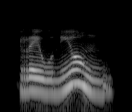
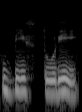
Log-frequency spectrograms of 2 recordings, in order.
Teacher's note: lleva la sílaba tónica en la última sílaba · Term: palabra aguda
